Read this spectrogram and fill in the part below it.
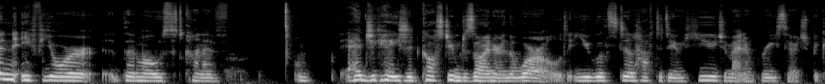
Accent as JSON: {"language": "English", "country": "Ireland", "tie": "born or raised there", "said": "I grew up in Ireland"}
